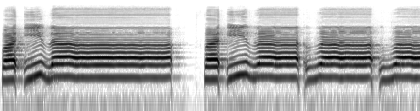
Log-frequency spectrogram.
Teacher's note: رال اور حرف سا یہ نرمی والا حرف ہے، اس کو نرمی کے ساتھ ادا کرتے ہیں بغیر سیٹی کے۔ اس میں سیٹی والی آواز بالکل نہیں آنی چاہیے ورنہ حرف چینج ہو جائے گا۔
